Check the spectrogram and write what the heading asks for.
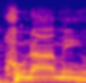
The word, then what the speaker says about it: Krewnami: So Krewnami rhymes with what? Tsunami. What is a tsunami?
